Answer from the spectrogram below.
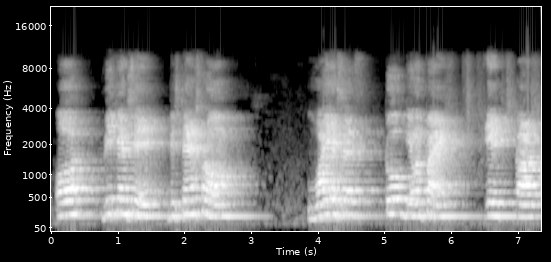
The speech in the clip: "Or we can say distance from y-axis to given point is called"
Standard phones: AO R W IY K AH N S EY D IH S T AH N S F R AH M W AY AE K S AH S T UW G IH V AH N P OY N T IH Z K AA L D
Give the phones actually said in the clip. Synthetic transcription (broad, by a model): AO R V IY K AH N S EY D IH S T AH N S F R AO M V AY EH S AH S T UW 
